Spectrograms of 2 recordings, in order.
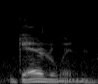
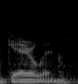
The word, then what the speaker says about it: Garwin: I do know Gerwin actually. Yeah, actually I say his name wrong. I should say it right. Garwin. His name is Garwin.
